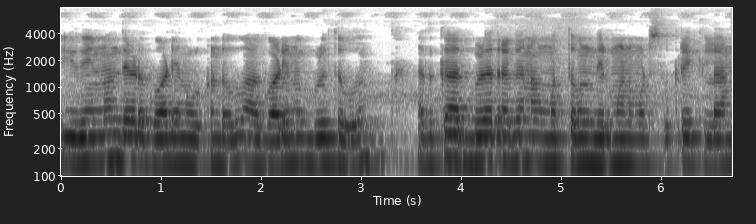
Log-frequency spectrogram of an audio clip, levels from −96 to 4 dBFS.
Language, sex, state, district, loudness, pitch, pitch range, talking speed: Kannada, male, Karnataka, Belgaum, -15 LUFS, 130 Hz, 130-135 Hz, 150 wpm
